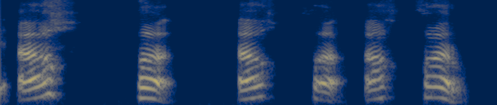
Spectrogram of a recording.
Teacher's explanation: double खा है यहाँ पर तशदीद की वजह से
